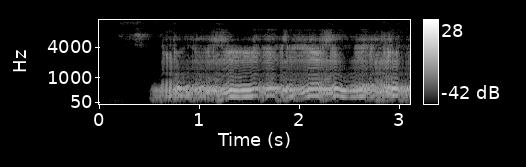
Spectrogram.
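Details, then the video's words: Leia, a French Bulldog, dream snoring indoors: a loud, harmonic, rattling snore that begins abruptly after a brief quiet start and holds steady with wavering pitch to the end. "Leia The Frenchie CRAZY Dream Snoring!!"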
